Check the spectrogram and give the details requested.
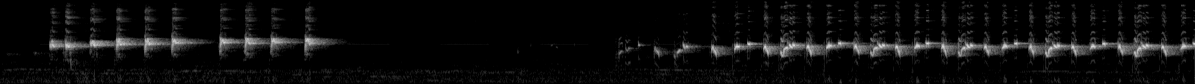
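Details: Sooty-headed bulbul, used as a lure to draw replies from other birds: a burst of rapid, bright chirps with rising upticks, a pause of a few seconds, then a longer run of quick chattering notes repeated about once a second.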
